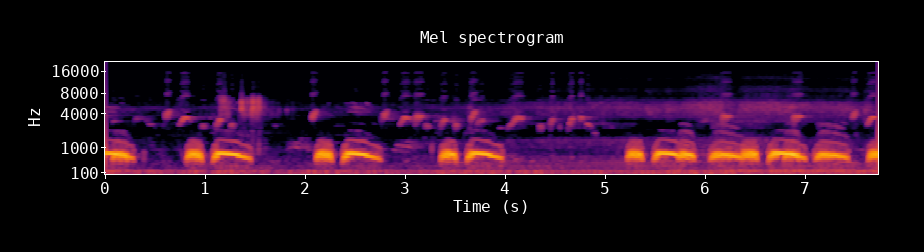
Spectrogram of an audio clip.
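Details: Vietnamese Central Highlands decoy spotted dove repeating paired coos, a short note followed by a falling croo, in runs with brief pauses. A faint hum and high chirps and twitters of small birds sound behind.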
